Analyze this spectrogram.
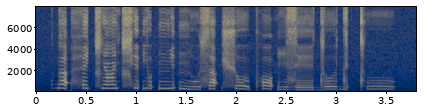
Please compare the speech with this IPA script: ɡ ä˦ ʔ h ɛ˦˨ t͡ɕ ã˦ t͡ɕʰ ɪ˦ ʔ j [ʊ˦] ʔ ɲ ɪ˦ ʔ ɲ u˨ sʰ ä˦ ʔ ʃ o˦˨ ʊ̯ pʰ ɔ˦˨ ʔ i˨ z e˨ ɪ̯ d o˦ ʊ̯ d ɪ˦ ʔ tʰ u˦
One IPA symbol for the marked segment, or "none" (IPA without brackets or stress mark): ʊ˦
